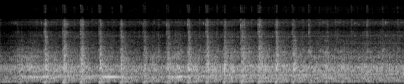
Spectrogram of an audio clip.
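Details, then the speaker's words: Janome 509 sewing machine, about 15 years old, after repair, sewing a pocket of thick cloth folded into about 5 layers, ~2 mm: fast, even jackhammer-like pounding, about six strokes a second; normal for heavy fabric. "это просто толстая ткань там аж и не знаю 4 раза сложенная вот как выходит на толстую ткань у Я чуть перепугался думал 5 машинку разбирать придется"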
